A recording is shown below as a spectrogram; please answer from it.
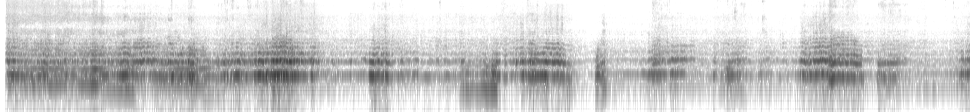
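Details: Hornet buzzing among wasps and honey bees: a steady, droning hum with stacked harmonics that swells and fades as insects fly close and away, with short gaps near twelve seconds.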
